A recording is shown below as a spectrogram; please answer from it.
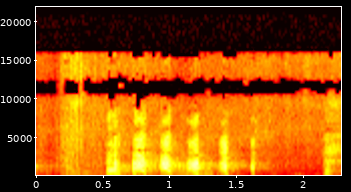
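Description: A person laughing: a quick run of short, breathy laughs lasting about a second, starting about half a second in.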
